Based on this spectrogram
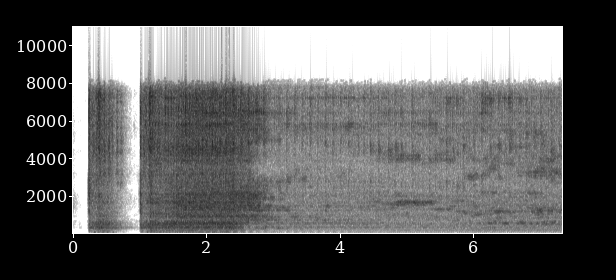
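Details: RC two-stroke engine, hard starting needing fuel primed, after carb check: rough revs sagging to an unsteady idle with a very loud rattling knock; owner unsure if rod or piston, suspects rod plus worn rings; piston slap.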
